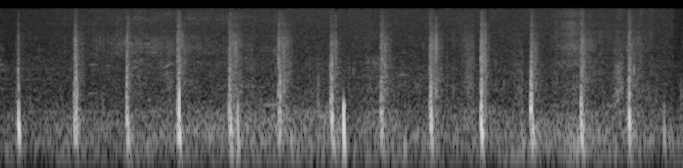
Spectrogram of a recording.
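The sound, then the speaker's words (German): Heavy footsteps stomping through the sand of a long-jump pit on heavy, water-soaked legs: many dull, muffled thuds in a steady, even rhythm of about two steps per second, heard alone. “wir stehen neben einer Waldsprunggrube. Ja. Du bist gerade mit deinen dicken, voll Wasser gelaufenen Beinen durchs Sand gestapft.”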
